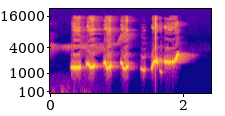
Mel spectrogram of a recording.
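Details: White-rumped shama singing to provoke fighter males: a series of rich, warbled whistled notes ending in a rising trilled flourish.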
